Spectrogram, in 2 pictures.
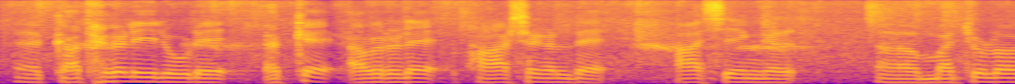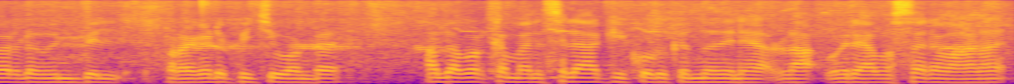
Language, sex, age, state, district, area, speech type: Malayalam, male, 60+, Kerala, Kottayam, rural, spontaneous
